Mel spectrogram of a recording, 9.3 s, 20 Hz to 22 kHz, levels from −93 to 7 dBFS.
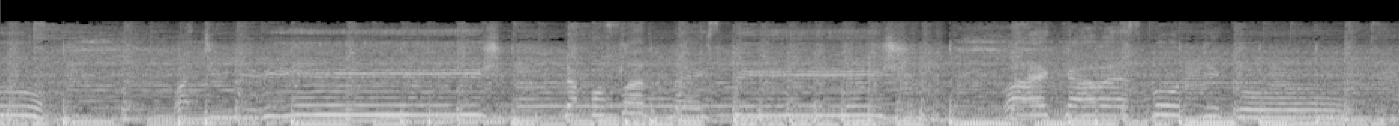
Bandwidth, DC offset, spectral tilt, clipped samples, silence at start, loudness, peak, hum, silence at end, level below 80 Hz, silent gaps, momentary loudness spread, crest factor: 12 kHz; under 0.1%; -5 dB/octave; under 0.1%; 0 s; -13 LUFS; 0 dBFS; none; 0 s; -20 dBFS; none; 3 LU; 12 dB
